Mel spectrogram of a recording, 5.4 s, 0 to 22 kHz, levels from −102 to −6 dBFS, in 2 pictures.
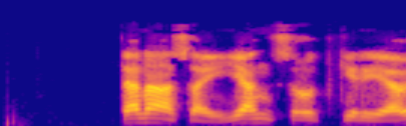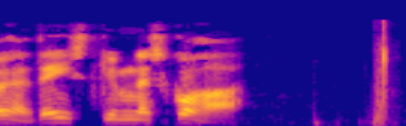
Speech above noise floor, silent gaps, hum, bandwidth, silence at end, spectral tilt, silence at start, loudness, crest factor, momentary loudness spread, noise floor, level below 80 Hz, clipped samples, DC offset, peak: over 69 dB; none; none; 11.5 kHz; 0.15 s; 0.5 dB/octave; 0.8 s; -20 LUFS; 20 dB; 13 LU; under -90 dBFS; -78 dBFS; under 0.1%; under 0.1%; -2 dBFS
